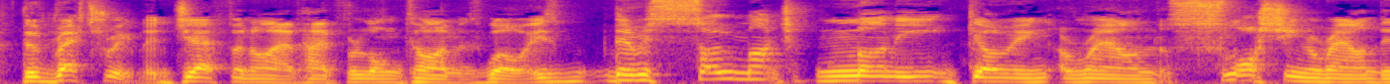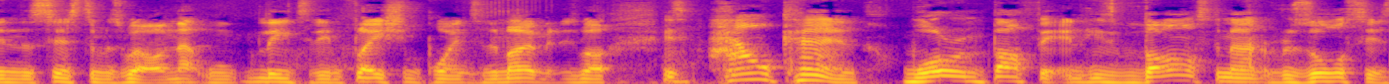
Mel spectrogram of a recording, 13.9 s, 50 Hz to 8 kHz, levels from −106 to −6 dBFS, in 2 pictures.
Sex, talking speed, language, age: male, 230 wpm, English, 30-49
